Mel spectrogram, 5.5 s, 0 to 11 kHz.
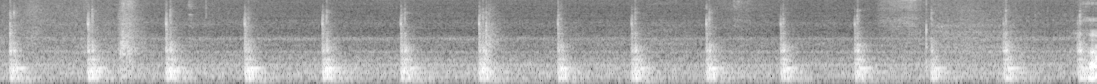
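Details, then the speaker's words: Vevor 8 kW diesel heater with colored diesel, first run before heat arrives: crisp regular ticks about 2.5 per second from the pulse fuel pump, showing it is pumping fuel normally. "This machine has a pulse fuel pump in it, and that's what you can hear. So that means that it is pumping fuel."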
